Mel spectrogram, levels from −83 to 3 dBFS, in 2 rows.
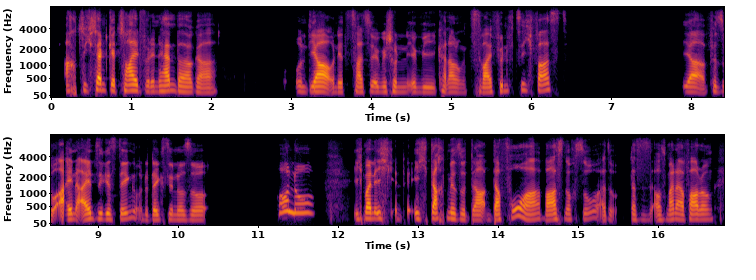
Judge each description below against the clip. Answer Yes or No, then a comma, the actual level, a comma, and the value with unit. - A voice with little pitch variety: No, average, 3.0 semitones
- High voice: No, low, 130 Hz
